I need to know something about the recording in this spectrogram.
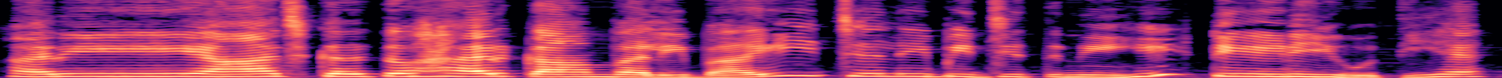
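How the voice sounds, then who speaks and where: A woman voicing a practical, teasing housewife in a cartoon, with an animated, soothing manner. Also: high-pitched, slow pace. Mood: teasing, reassuring. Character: practical, teasing housewife managing a troublesome maid. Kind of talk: Hindi cartoon voice acting.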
